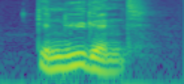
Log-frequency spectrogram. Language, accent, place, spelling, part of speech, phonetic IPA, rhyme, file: German, Germany, Berlin, genügend, adjective / verb, [ɡəˈnyːɡn̩t], -yːɡn̩t, De-genügend.ogg
- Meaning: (verb) present participle of genügen; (adjective) 1. sufficient, ample 2. satisfactory 3. D (grade)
